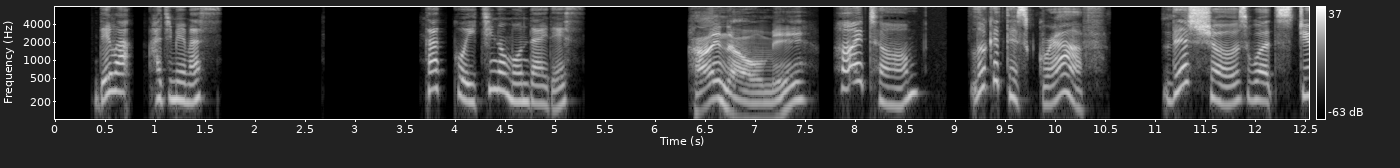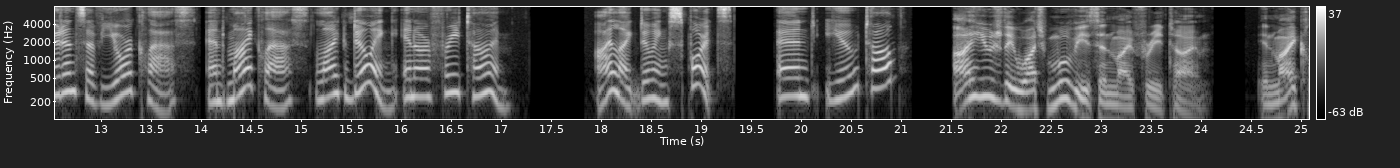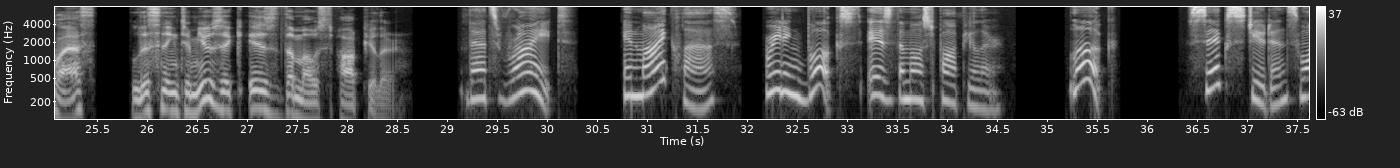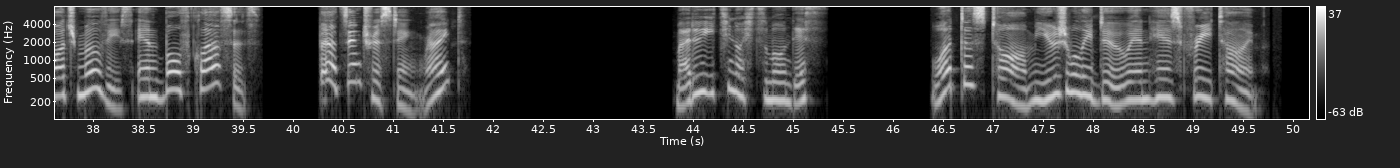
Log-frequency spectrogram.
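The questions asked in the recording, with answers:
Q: What does Tom usually do in his free time?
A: He watches movies.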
